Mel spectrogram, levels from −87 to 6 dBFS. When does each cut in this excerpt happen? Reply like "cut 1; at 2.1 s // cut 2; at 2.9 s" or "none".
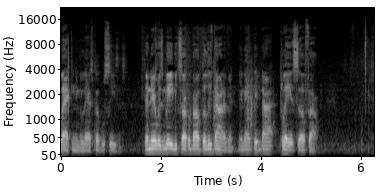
cut 1; at 1.6 s // cut 2; at 4.3 s

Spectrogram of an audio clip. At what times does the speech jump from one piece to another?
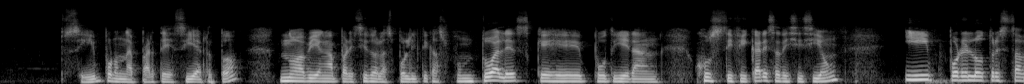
none

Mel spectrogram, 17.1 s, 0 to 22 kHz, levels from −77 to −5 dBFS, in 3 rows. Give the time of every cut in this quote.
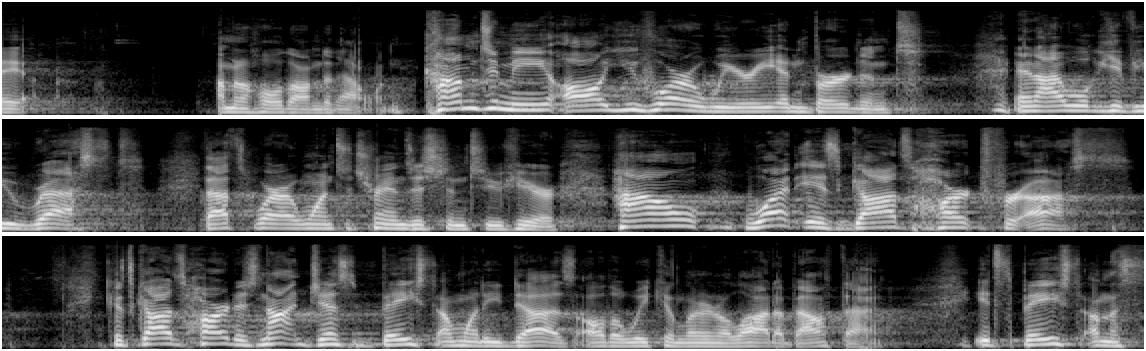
cut 1; at 2.1 s // cut 2; at 6.7 s

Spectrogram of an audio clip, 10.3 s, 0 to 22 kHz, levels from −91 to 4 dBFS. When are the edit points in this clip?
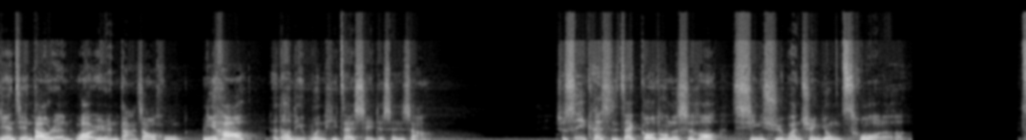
cut 1; at 2.6 s

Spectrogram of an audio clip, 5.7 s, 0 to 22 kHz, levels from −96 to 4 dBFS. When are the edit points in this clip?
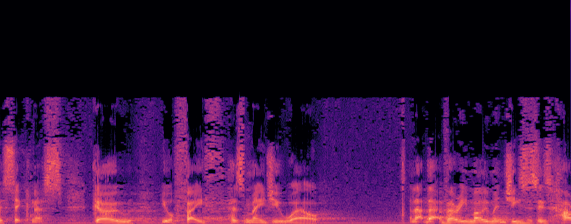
none

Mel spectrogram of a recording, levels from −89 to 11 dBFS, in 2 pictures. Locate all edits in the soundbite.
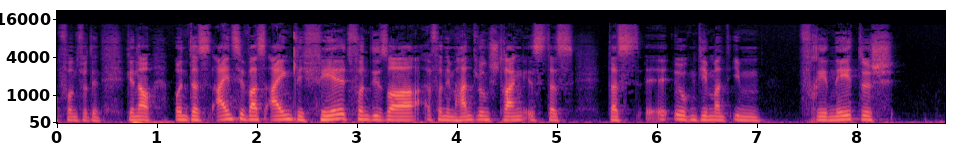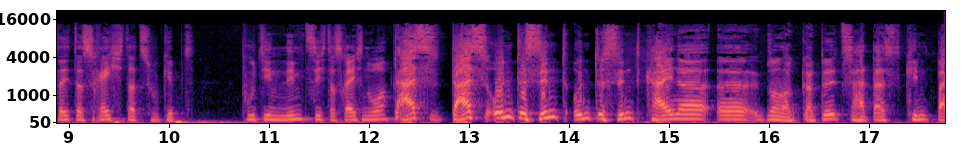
cut 1; at 11.9 s // cut 2; at 16.0 s

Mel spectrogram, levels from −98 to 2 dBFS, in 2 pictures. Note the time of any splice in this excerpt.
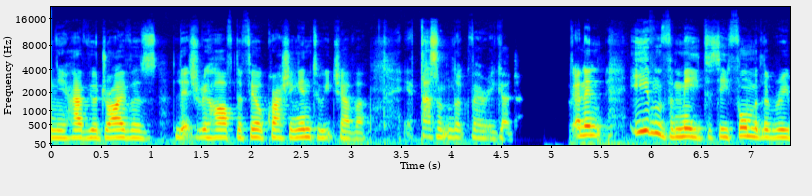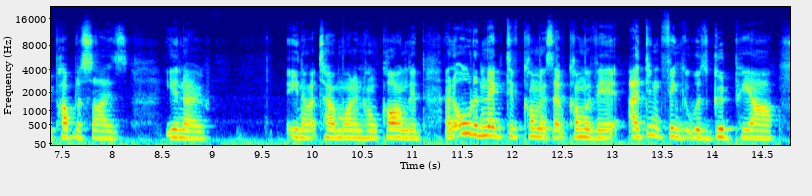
cut 1; at 5.2 s // cut 2; at 9.6 s

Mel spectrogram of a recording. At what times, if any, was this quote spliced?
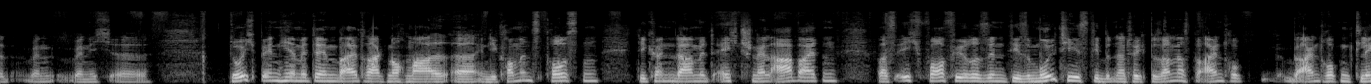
cut 1; at 6.3 s

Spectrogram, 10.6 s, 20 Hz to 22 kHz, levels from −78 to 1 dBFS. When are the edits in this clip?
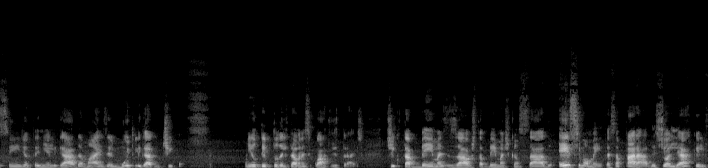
cut 1; at 5.7 s

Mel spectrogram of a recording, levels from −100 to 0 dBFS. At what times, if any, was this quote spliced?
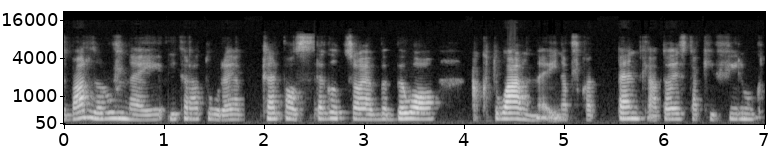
cut 1; at 6.0 s

